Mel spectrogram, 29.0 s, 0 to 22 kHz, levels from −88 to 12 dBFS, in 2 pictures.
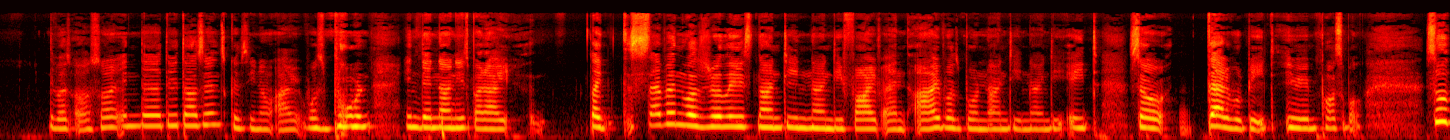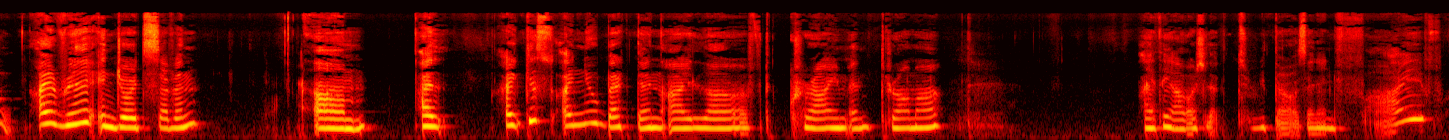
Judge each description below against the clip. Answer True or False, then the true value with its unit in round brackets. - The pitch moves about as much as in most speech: True (3.4 semitones)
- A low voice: False (260 Hz)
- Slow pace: True (130 wpm)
